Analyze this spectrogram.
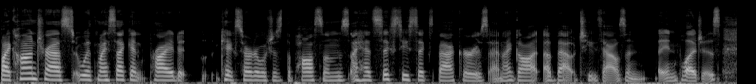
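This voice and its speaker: Over a silent background in a very clean recording, a woman with vocal fry speaks at medium pitch and a moderate pace, her pitch varying in an ordinary way. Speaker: podcast host and independent artist. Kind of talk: casual solo podcast monologue. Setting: recording studio at local library. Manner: animated.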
